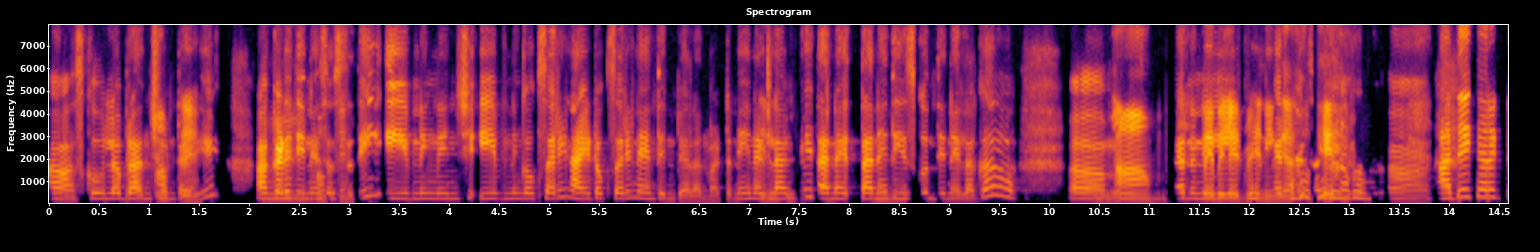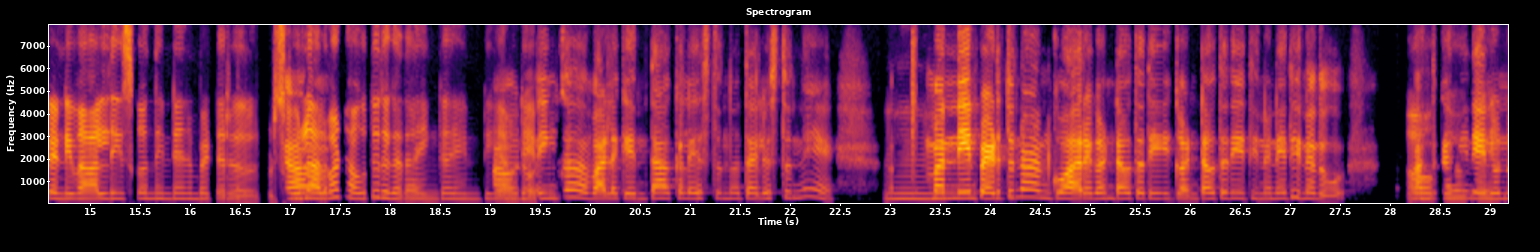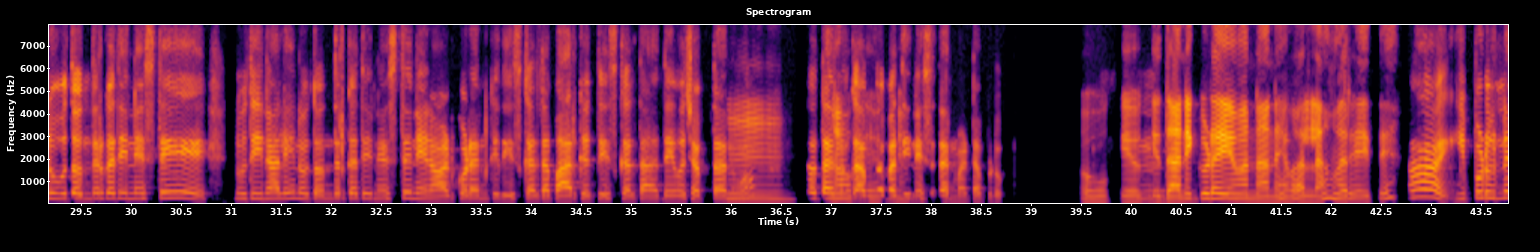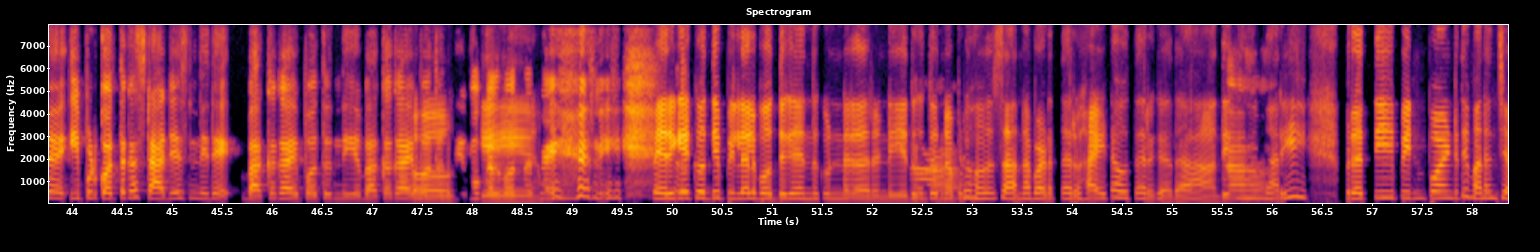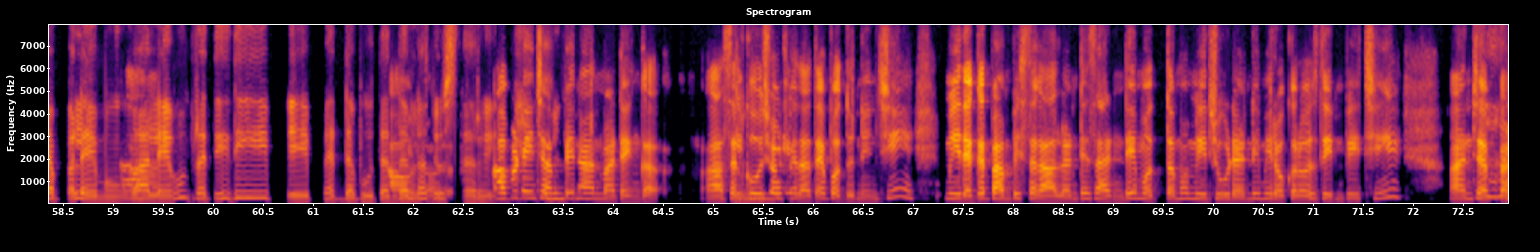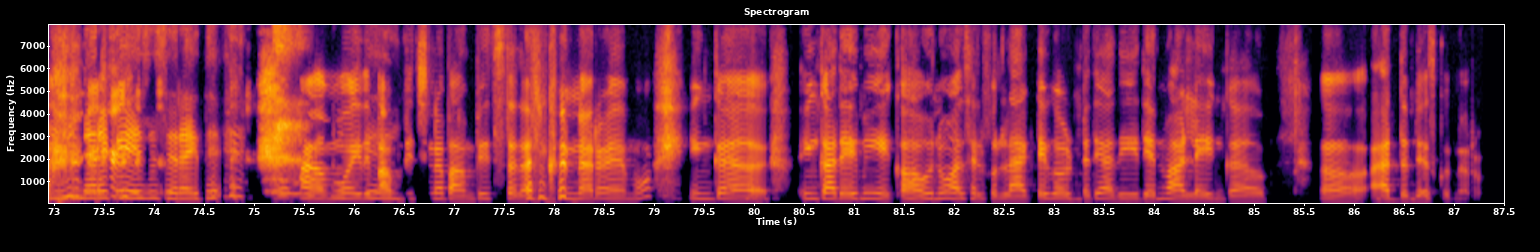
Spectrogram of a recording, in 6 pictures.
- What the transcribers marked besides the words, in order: in English: "బ్రంచ్"; in English: "ఈవెనింగ్"; in English: "ఈవెనింగ్"; in English: "బేబీ లెడ్ వెండింగా?"; chuckle; in English: "ప్రిపేర్"; in English: "కరెక్ట్"; chuckle; in English: "బెటర్"; lip smack; in English: "పార్క్‌కి"; in English: "సో"; in English: "స్టార్ట్"; other background noise; laugh; chuckle; in English: "హైట్"; in English: "పిన్ పాయింట్‌ది"; other noise; in English: "సండే"; laughing while speaking: "ఇండైరెక్ట్‌గా ఎసేశారా అయితే. ఓకే"; in English: "ఇండైరెక్ట్‌గా"; laughing while speaking: "అమ్మో! ఇది పంపించినా పంపిస్తదనుకున్నారో ఏమో!"; in English: "ఫుల్ యాక్టివ్‌గా"
- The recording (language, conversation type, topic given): Telugu, podcast, నిరంతర ఒత్తిడికి బాధపడినప్పుడు మీరు తీసుకునే మొదటి మూడు చర్యలు ఏవి?
- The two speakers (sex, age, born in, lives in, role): female, 30-34, India, India, host; female, 40-44, India, India, guest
